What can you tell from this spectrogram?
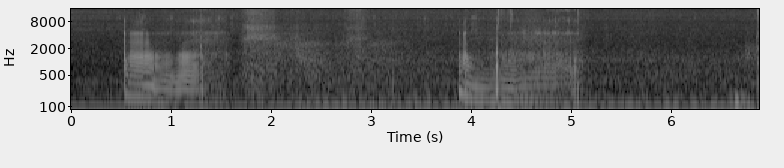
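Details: Three-month-old Persian kitten asleep, two soft, squeaky, whistling snores over steady room hum; snoring.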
